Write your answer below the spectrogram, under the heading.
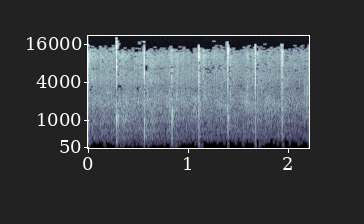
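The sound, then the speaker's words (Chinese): Clapping from the audience at a church worship service honoring children's workers and parents: eight sharp, evenly spaced claps in a steady rhythm over a soft background hiss. “咁我覺得咧應該咧要為佢哋鼓掌啊！我哋咧一齊俾掌聲佢哋先，”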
